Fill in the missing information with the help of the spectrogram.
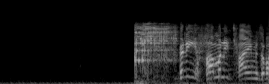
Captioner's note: silverware clattering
